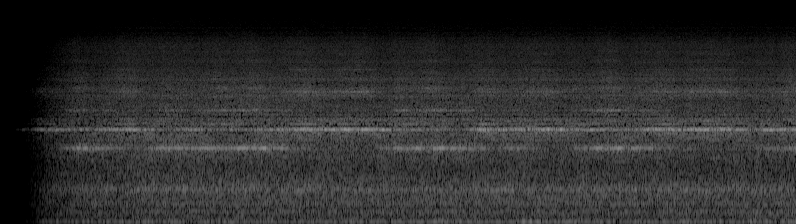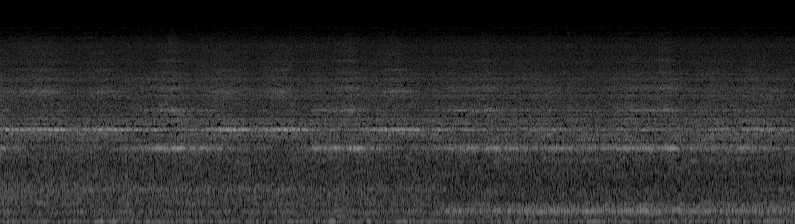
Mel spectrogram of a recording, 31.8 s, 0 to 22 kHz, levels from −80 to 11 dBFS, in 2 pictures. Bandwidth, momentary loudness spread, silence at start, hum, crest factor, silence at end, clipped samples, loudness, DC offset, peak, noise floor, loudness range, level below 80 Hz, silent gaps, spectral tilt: 16 kHz; 5 LU; 0.65 s; none; 16 dB; 0 s; under 0.1%; -34 LUFS; under 0.1%; -22 dBFS; -67 dBFS; 3 LU; -54 dBFS; none; -1.5 dB/octave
